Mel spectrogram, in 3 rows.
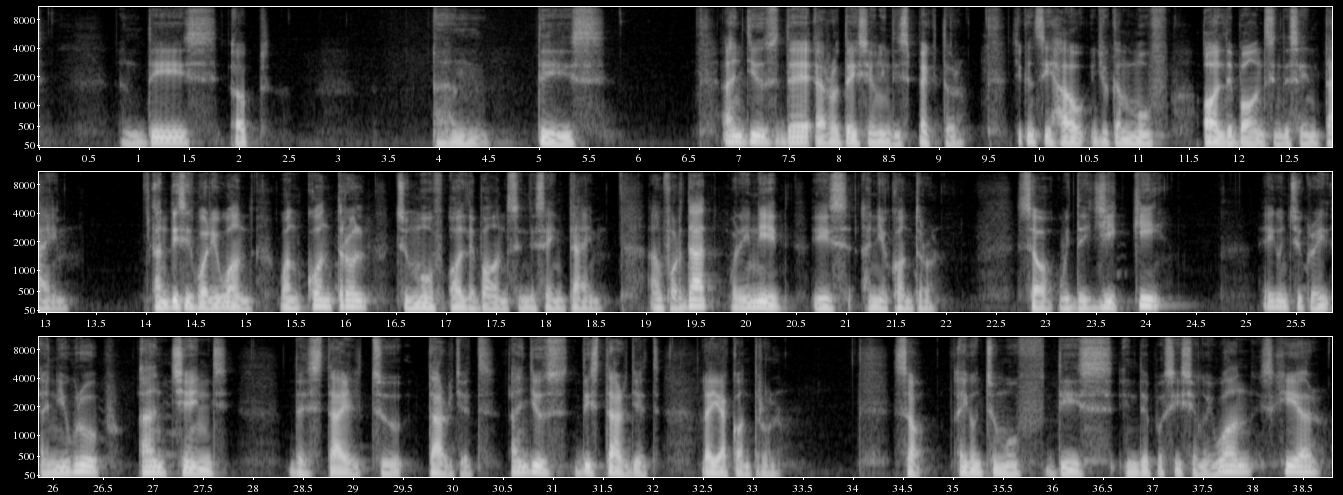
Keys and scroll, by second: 2.7 super+z, 16.4 super+z, 24.4 g, 34.0 t.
